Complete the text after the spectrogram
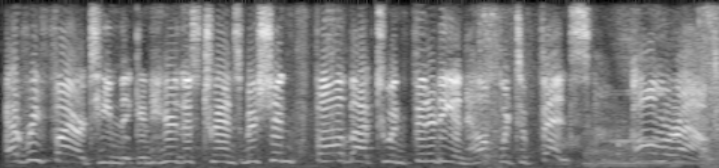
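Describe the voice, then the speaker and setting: An actress playing a forceful female military commander giving clipped orders in a video game, as a noisy transmission. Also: very high voice, brisk. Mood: commanding, urgent.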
